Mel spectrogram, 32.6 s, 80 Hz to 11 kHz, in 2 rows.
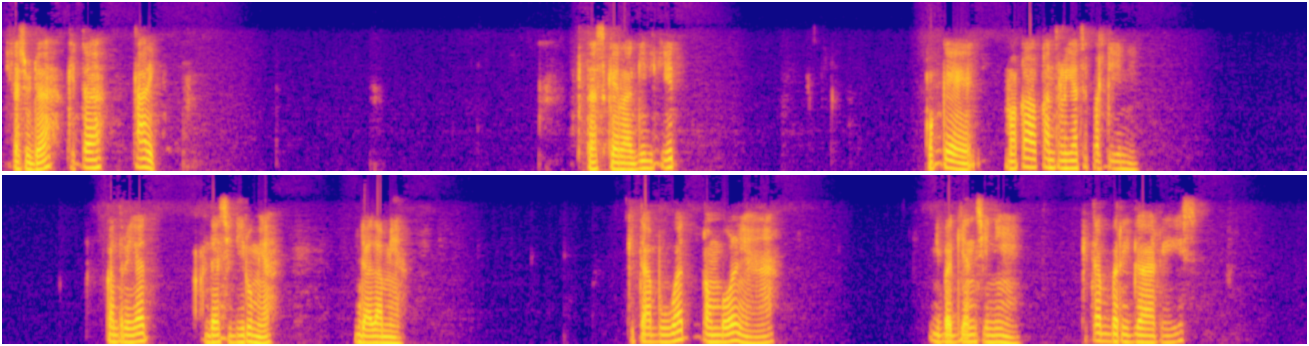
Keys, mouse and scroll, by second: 0.8 middle click, 2.5 click, 7.3 s, 8.6 click, 12.6 a, 12.9 middle click, 13.2 middle click, 15.7 right click, 17.4 a, 23.5-25.0 middle drag, 26.5-28.2 middle drag, 29.6 ctrl+r.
